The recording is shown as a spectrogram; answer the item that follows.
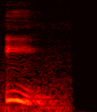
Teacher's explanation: Hai bunyi keempat pada kata febbit merupakan bunyi i i merupakan bunyi vokal tinggi-rendah lidah tinggi atas gerak lidah bagian depan struktur tertutup bentuk bibir tak bulat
